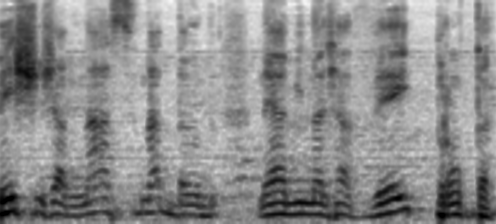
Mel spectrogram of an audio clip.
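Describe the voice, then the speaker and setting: A man talks while noticeable noise sounds in the background. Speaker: poet and painter. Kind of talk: interview storytelling. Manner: halting.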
